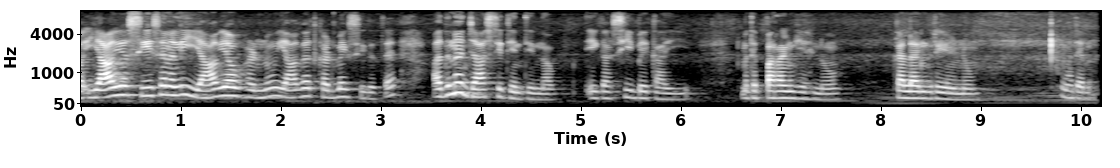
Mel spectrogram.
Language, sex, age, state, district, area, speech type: Kannada, female, 18-30, Karnataka, Mysore, urban, spontaneous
